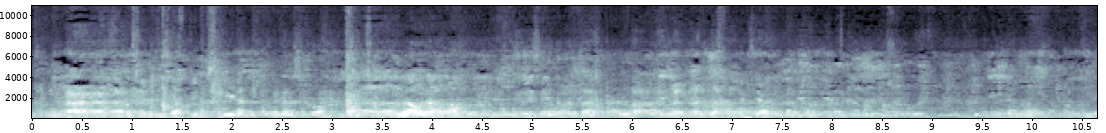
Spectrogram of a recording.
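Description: A crowd of men and women chatters loudly nearby.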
